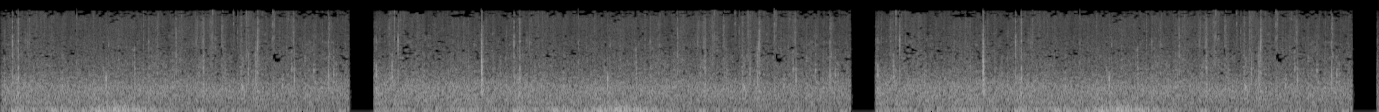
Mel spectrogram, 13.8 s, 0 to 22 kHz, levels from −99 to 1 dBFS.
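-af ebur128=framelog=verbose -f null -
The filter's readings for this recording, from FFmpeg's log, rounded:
Integrated loudness:
  I:         -36.4 LUFS
  Threshold: -46.4 LUFS
Loudness range:
  LRA:         1.1 LU
  Threshold: -56.4 LUFS
  LRA low:   -36.9 LUFS
  LRA high:  -35.8 LUFS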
